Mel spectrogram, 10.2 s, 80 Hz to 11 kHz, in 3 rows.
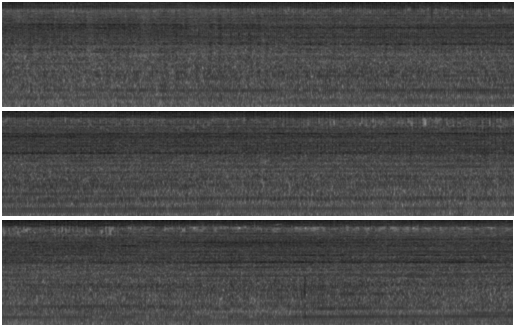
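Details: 1980 Yamaha QT50 two-stroke moped after lubricating the speedometer and reattaching its cable: engine buzzes along smoothly, note drifting gently with throttle, no speedometer whine.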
